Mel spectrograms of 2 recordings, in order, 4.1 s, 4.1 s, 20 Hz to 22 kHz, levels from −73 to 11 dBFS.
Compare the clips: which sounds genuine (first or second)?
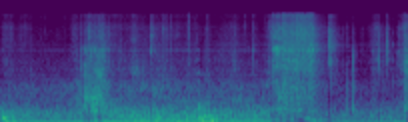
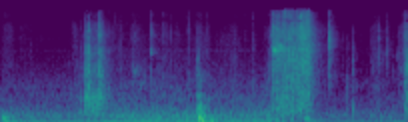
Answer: second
